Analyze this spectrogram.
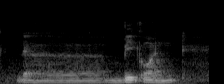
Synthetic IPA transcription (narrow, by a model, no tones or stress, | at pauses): də | bikwãn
